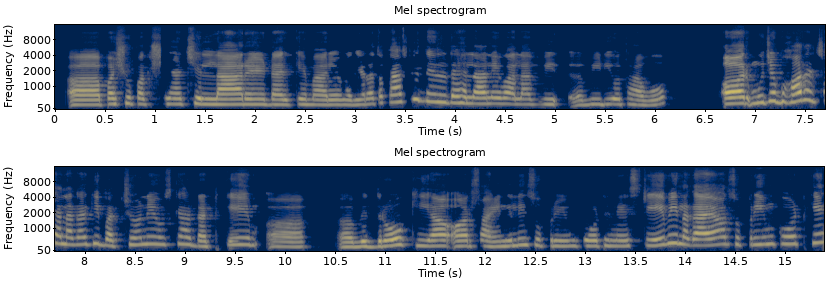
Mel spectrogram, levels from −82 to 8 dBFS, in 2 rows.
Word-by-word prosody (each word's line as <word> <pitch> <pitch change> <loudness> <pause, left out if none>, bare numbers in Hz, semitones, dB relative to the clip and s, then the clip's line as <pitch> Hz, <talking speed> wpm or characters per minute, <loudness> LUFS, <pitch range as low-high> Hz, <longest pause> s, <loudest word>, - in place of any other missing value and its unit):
अ, 210 0 +3
पशु-पक्षियाँ 240 -1 -2
चिल्ला 225 -2 +4
रहे 225 0 0
हैं 220 -1 -3
डर 215 -1 0
के 225 - -1
मारे 210 0 -1
वगैरह 215 +3 -3
तो 285 - -4
काफ़ी 330 +8 -1
दिल 330 -2 0
दहलाने 255 -3 +2
वाला 230 -2 -1
वि 225 0 -7 0.2
अ, 185 - -7
विडिओ 230 +1 -3
था 220 -3 -5
वो। 205 +7 -6 0.6
और 260 +1 +10
मुझे 300 +7 +2
बहुत 340 +3 +5
अच्छा 355 -1 -2
लगा 305 -1 -1
कि 340 +2 -4
बच्चों 255 +5 -3
ने 320 +1 -3
उसका 310 +1 -5
डट 220 0 -3
के 300 0 -3
अ 205 - -6 0.3
अ, 200 0 -1
विद्रोह 225 +7 +3
किया 245 -1 +1
और 235 0 0
फ़ाइनली 235 +4 -3
सुप्रीम 235 -4 -5
कोर्ट 235 +1 -1
ने 235 0 -3
स्टे 255 +3 -2
भी 365 +1 +2
लगाया 275 -3 +4
और 315 - -4
सुप्रीम 305 +1 -5
कोर्ट 325 0 -3
के 390 - -1
245 Hz, 180 wpm, -23 LUFS, 225-300 Hz, 0.6 s, और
